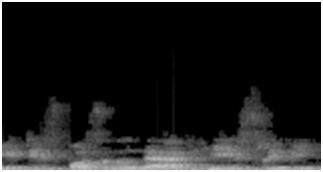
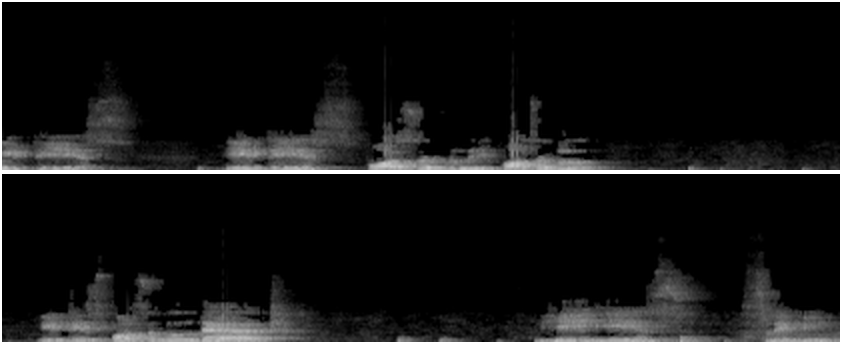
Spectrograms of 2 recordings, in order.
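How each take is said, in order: First: Slow, word by word full sentence; slow dictation. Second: Very slow, each word apart; slow dictation. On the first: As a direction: read the sentence out slowly for the class. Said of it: "এইভাবে বলি". (ধীরে ধীরে পুরো বাক্য) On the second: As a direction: dictate it slowly to students. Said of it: "আমি ভেঙে ভেঙে বলছি প্রত্যেকটাকে". (ধীরে ধীরে বলা) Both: Shown as a demonstration.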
